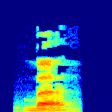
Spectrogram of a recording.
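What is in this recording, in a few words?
"buh", Sindhi, Pakistan, male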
